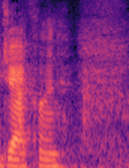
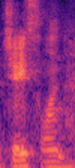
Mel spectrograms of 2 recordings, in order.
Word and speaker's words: Jacqueline: Thank you, Jacqueline. I pronounced it, I think I said Jacelyn or something.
